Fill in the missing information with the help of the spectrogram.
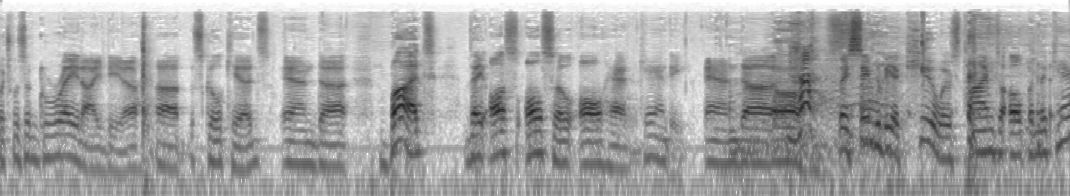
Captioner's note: laughter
